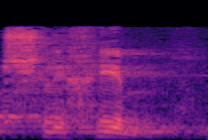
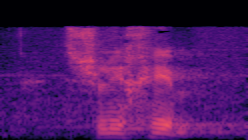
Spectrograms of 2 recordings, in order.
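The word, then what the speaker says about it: שליחים: Y la palabra en singular es shalia con acento en la i. y en plural shlijim con el acento en la última i shliim como aparece aquí.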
